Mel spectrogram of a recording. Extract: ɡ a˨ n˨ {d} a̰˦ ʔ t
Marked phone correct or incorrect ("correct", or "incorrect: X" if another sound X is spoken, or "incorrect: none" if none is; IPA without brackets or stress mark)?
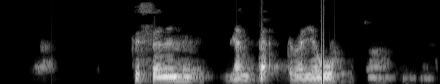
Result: incorrect: t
